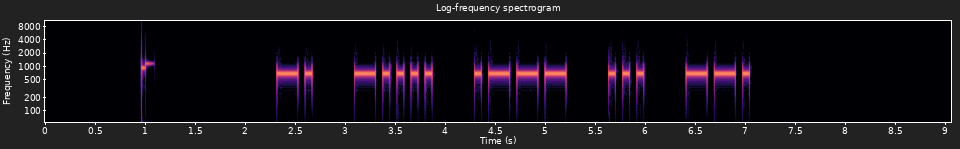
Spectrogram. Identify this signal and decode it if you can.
Morse code, heard as a keyed tone, about 17 wpm, spaced as for 12 wpm, 700 Hz. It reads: N6JSG
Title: USA Call Signs - 2x Character Spacing - 17wpm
